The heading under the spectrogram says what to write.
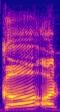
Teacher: तो ये आवाज़ें जो है वो कंठ से निकलती हैं, गले से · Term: कंठ वर्ण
